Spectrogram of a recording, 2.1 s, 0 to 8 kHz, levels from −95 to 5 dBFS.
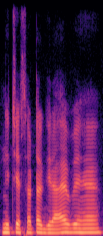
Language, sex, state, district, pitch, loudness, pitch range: Hindi, male, Jharkhand, Garhwa, 135 Hz, -15 LUFS, 130-140 Hz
